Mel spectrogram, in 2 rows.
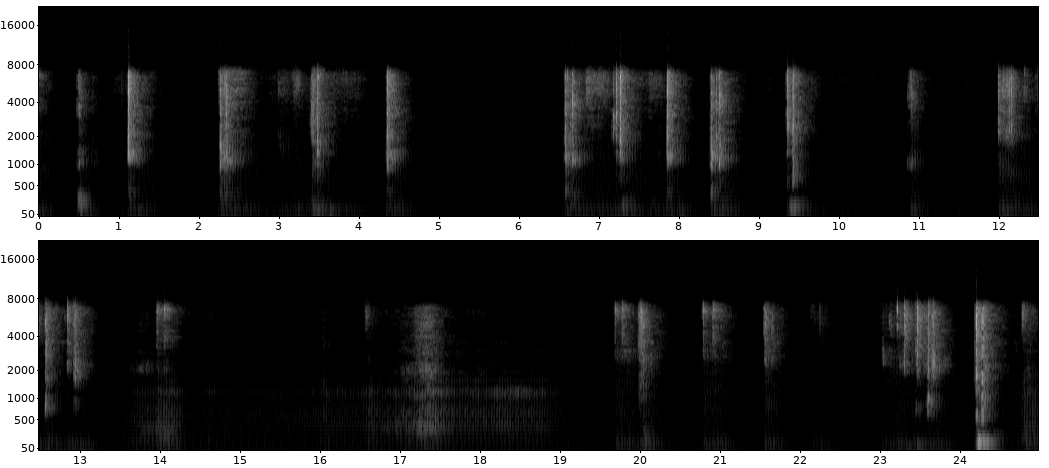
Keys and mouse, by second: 1.2-6.7 middle drag, 3.5 KP_5, 7.3 KP_5, 9.4 KP_1, 12.6 shift+s, 23.5-24.9 middle drag, 23.5 shift+d.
